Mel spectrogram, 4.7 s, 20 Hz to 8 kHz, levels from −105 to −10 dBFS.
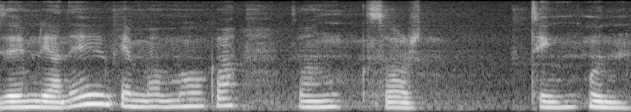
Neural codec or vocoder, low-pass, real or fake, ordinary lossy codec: none; none; real; none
